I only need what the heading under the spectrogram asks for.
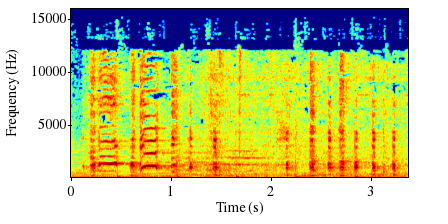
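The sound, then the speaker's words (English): A chicken in pain, as identified by AI, clucks in a rapid, strained series of sharp calls, about a dozen bursts in quick succession, fairly loud with no one talking. “That's a chicken in pain.”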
